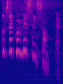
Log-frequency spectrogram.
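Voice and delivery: put-on high, light boy's voice asking; young Isaac. Isaac asking his father about the missing lamb, high and boyish. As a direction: sound like a puzzled child looking up at Dad. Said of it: "he looks at you and says".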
